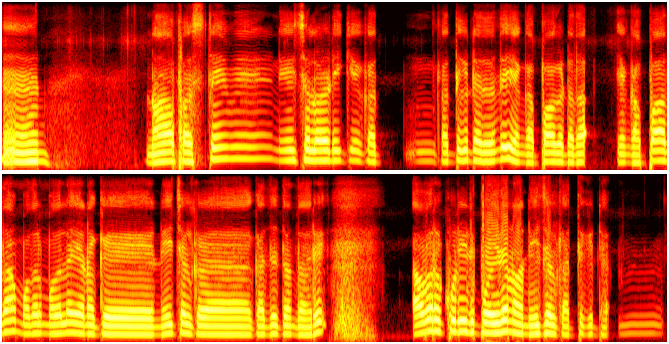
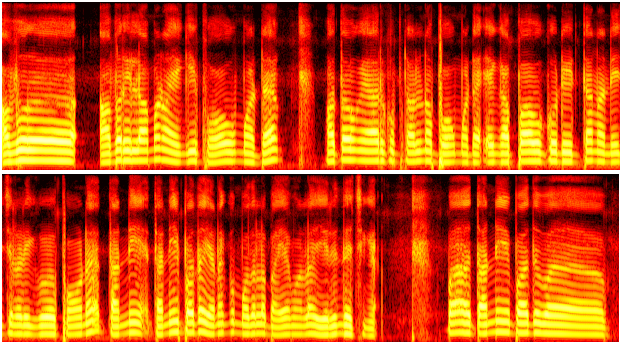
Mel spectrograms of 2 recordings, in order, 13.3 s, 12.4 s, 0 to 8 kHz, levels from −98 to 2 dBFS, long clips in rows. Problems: background sounds at intervals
